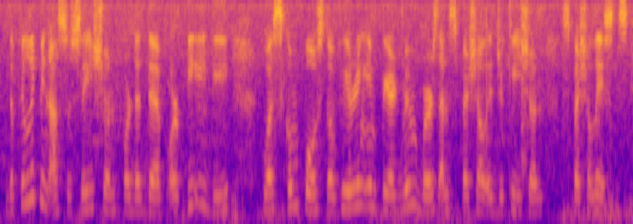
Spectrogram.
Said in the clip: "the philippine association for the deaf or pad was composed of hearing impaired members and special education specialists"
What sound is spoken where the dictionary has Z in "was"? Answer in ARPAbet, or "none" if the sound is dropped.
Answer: S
